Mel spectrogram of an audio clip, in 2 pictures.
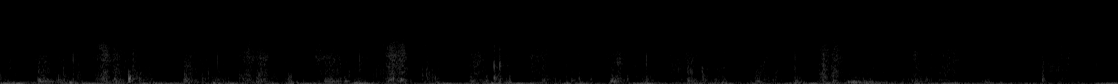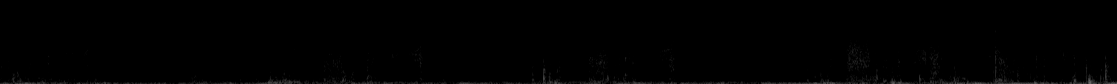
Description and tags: walking on carpet indoors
